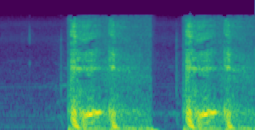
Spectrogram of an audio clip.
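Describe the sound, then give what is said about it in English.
Two loud coughing bursts in quick succession, each a harsh double hack, with a brief pause between them and no talking. “Okay, this is called cough cycle.”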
